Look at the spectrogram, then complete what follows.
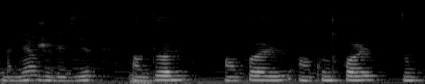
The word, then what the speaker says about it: dôme: très fermé par exemple le mot dôme d o accent circonflexe me devrait être prononcé très fermée un dôme ou alors un pôle très fermé ça je l'ai pas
